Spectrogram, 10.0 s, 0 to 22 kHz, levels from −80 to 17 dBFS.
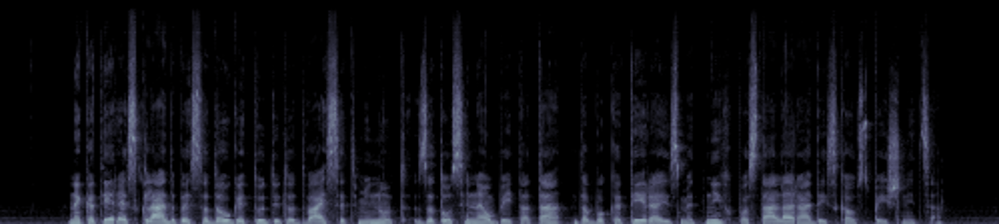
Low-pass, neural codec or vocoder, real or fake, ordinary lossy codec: none; vocoder, 44.1 kHz, 128 mel bands every 256 samples, BigVGAN v2; fake; none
